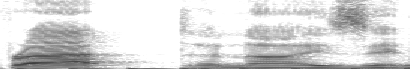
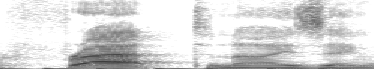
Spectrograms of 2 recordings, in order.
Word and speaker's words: fraternizing: the pronunciation here everybody repeat after me frat fraternizing we don't pronounce that second are fraternizing fraternizing fraternizing frat izing okay fraternizing fraternizing means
